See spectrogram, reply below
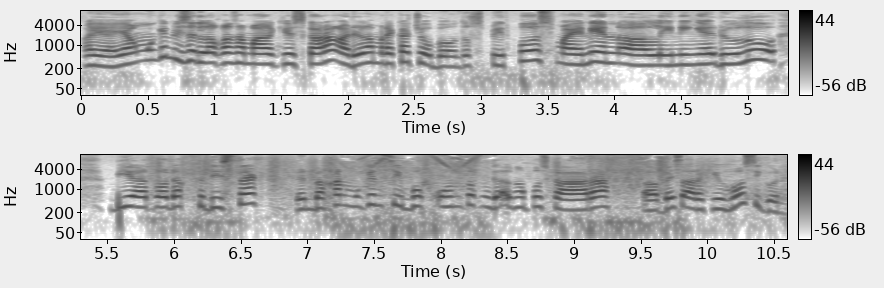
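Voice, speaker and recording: A woman with an Indonesian accent giving excited, urgent esports commentary in long run-on sentences. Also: high voice, fairly quick. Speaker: esports shoutcaster.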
